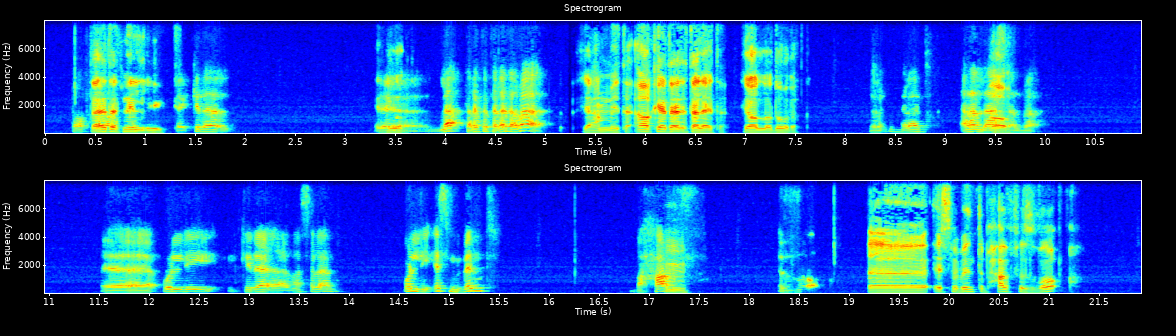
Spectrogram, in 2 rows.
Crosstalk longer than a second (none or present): none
